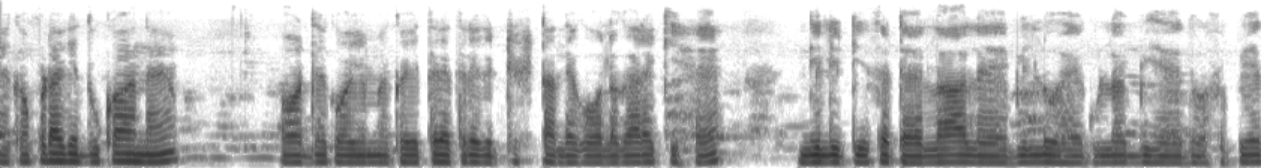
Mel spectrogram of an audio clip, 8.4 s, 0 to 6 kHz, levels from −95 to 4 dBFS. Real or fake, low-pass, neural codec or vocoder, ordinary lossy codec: real; 5.4 kHz; none; none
